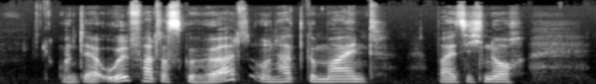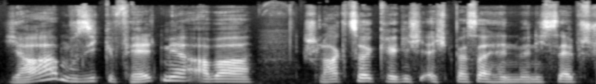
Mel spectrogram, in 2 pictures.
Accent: Rhine-Main, Germany; der Robert und ich, wir kommen ja aus dem Rhein-Main-Gebiet, Wiesbaden-Mainz

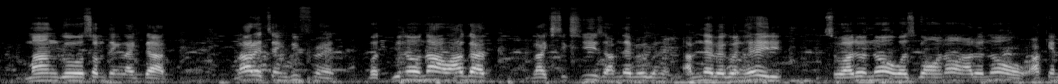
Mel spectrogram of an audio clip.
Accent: Artibonite, Haiti; I come from Altibonite.

